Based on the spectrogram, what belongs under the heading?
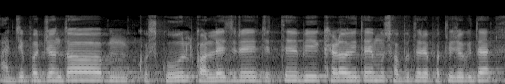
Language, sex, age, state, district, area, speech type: Odia, male, 18-30, Odisha, Jajpur, rural, spontaneous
